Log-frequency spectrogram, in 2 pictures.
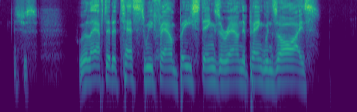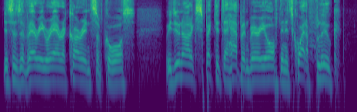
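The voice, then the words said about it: Put-on South African accent. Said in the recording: “What's a South African accent?”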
